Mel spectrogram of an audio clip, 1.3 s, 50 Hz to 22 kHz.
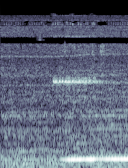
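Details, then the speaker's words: Older Haas VF-0E mill, 20 hp vector drive, after the blown vector drive was repaired: the spindle ramps from 1000 to 2000 rpm with a smooth, even whir, only one rpm fluctuation and low spindle load, where it previously ran rough. Normal spindle running. "better only one rpm fluctuation and the spindle load is nice and low it should be"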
